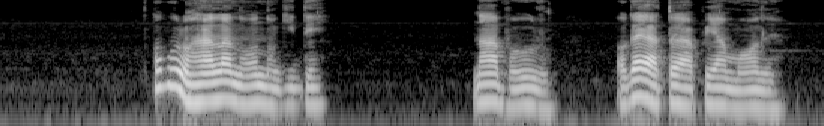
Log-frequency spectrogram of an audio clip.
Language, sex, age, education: Igbo, female, 30-45, tertiary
